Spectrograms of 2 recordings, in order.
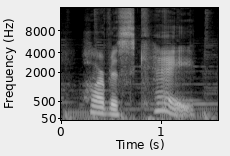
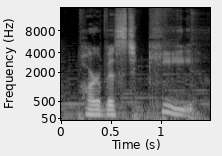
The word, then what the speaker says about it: Harvest Caye: While we heard several passengers on the ship call the island Harvest Caye, the info sheet and map that NCL handed out to guests states that the island's name is pronounced Harvest Caye.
